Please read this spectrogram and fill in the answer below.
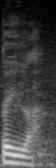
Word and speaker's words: Belaugh: Yeah, I've just been told by one of the locals that this place is pronounced Belaugh. Completely different to what I thought. So, leaving the conservation village of Belaugh, now joining the road to Coltishall.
